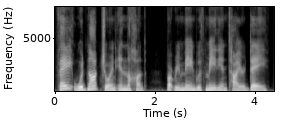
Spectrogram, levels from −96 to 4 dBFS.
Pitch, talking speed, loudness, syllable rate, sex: 200 Hz, 190 wpm, -18 LUFS, 4.8 syllables/s, female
